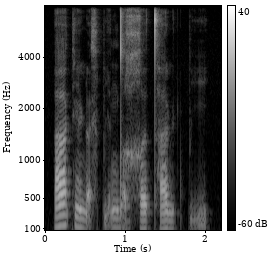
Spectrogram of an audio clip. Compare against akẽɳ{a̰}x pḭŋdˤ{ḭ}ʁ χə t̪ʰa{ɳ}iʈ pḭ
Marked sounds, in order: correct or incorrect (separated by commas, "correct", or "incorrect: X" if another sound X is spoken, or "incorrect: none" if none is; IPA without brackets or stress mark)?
correct, incorrect: ḛ, correct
